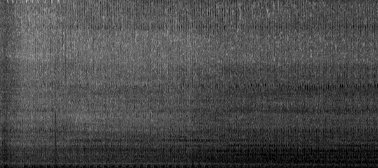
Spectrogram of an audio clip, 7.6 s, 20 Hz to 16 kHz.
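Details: Škoda Superb idling with a lumpy, loping stumble, about 3.5 thumps per second, running on 3 cylinders. A serious fault is suspected, and compression is being measured to find the cause.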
